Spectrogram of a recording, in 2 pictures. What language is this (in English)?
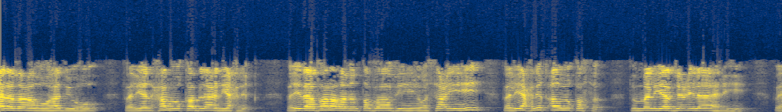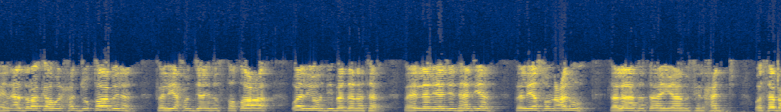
Arabic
